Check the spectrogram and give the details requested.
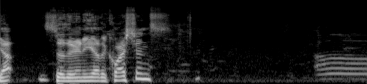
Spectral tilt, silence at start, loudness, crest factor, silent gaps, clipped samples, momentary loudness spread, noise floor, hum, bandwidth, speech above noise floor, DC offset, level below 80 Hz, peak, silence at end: -5 dB/octave; 0 s; -17 LUFS; 18 dB; none; under 0.1%; 22 LU; -57 dBFS; none; 15 kHz; 40 dB; under 0.1%; -60 dBFS; -4 dBFS; 0 s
